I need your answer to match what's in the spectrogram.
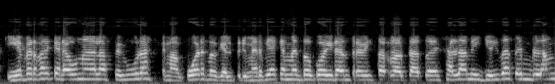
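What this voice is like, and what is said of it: Canarian Spanish accent. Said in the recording (Spanish): “el acento canario ... tu acento, tu forma de hablar ... somos dos canarios en la redacción”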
